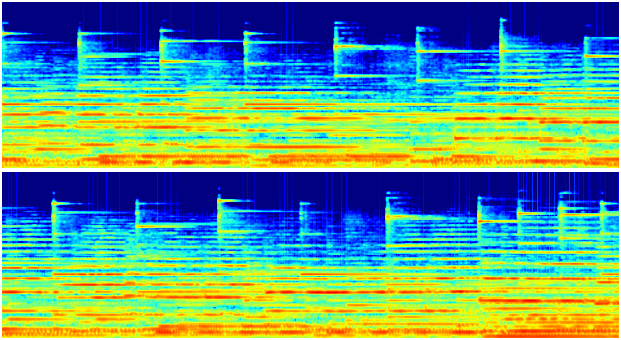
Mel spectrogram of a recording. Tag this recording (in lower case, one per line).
trumpet
glockenspiel
mallet percussion
brass instrument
